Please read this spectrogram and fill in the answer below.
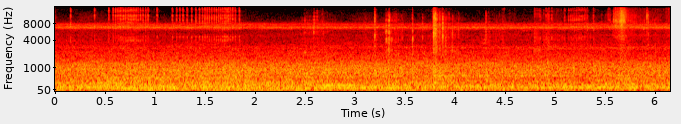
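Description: Steady outdoor background rumble, with a thin, steady high-pitched whine above it and a few faint clicks.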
